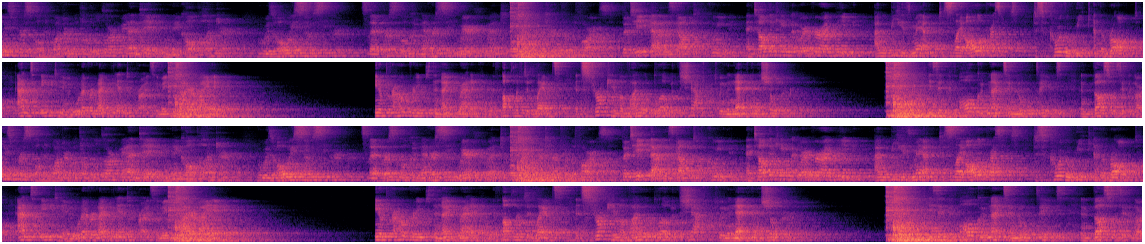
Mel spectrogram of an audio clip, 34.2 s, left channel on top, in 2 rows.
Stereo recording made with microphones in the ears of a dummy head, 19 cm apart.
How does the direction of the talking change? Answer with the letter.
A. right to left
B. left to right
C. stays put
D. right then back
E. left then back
A.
